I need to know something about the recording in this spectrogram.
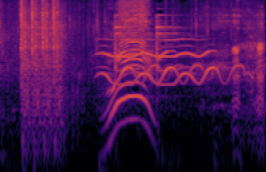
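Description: A short, rapid machine-gun-like rattle of shots, then a warbling tone that rises and falls, a comic gunfire sound effect.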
